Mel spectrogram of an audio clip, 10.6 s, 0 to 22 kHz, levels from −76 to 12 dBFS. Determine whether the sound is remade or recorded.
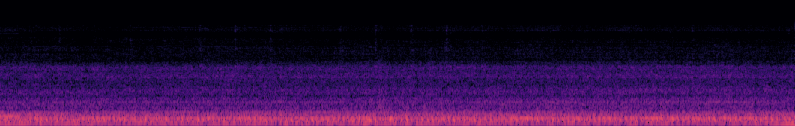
recorded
